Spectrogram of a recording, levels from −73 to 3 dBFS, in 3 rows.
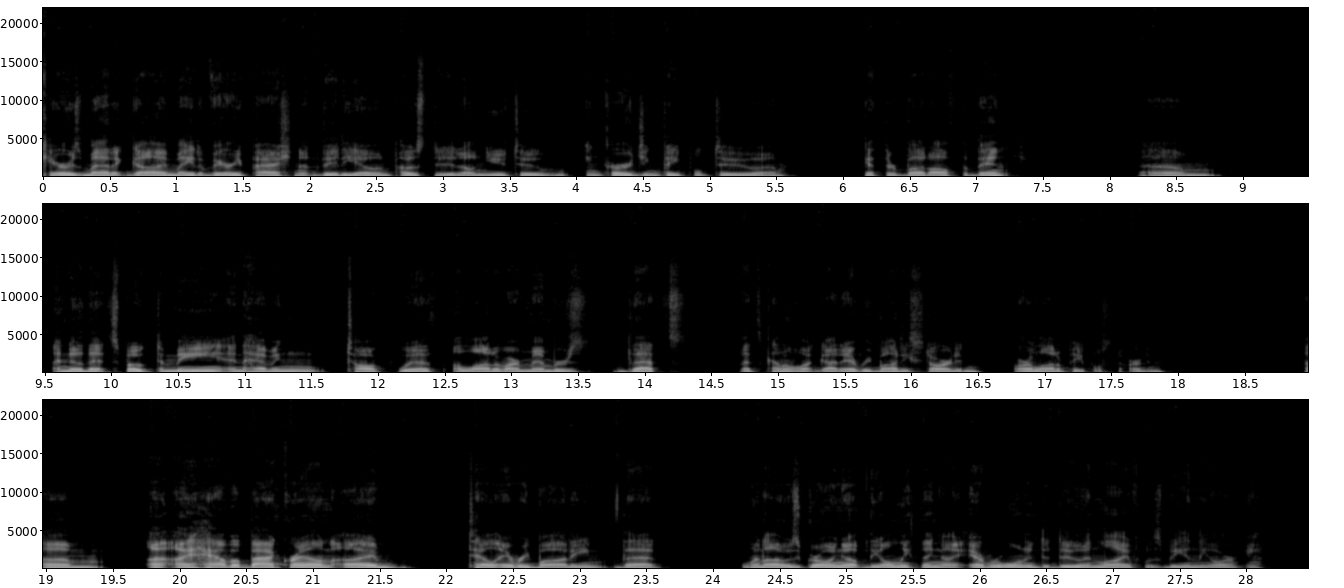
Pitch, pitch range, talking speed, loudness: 95 Hz, 90-105 Hz, 175 wpm, -27 LUFS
